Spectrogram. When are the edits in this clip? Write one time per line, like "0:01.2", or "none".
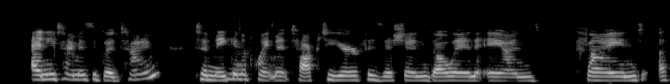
none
